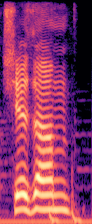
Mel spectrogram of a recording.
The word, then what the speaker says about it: Chisholm: Jazz Chisholm to record a hit at -130. How do I spell it? Is that an S? Whatever. Jazzchich. IS? It's not IL, bro. It's Chisholm.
